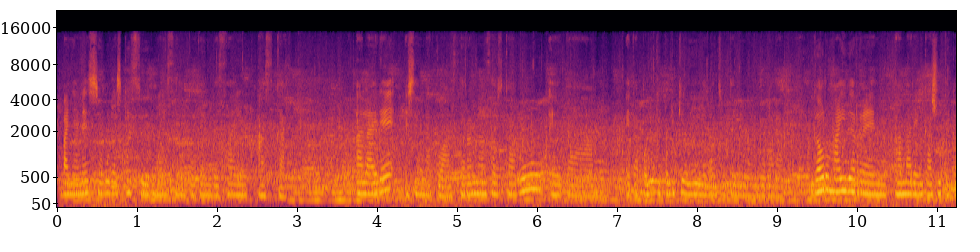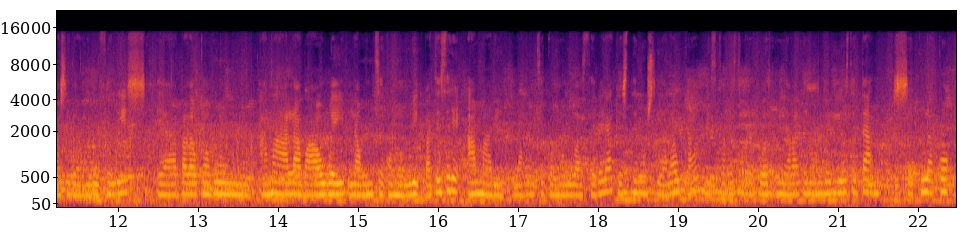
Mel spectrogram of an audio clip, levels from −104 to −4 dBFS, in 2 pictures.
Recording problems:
murmuring crowd; loud; throughout; 3 dB below the speech

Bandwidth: 14.5 kHz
